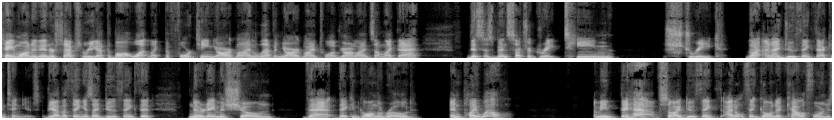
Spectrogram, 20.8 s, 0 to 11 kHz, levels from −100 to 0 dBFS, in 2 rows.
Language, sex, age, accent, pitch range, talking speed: English, male, 40-59, American, 125-155 Hz, 210 wpm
